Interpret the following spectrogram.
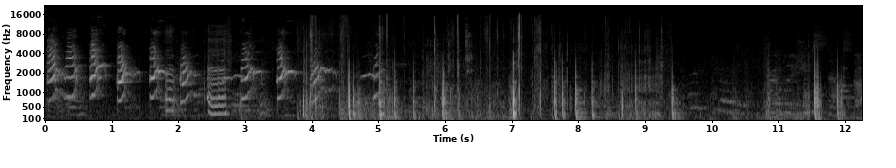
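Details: Six-week-old blenheim Cavalier King Charles Spaniel puppies from a litter of five in an indoor puppy pen, giving high squeaky whimpers and yips over the first three seconds, followed by scattered tapping and clicking noises in a small room.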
